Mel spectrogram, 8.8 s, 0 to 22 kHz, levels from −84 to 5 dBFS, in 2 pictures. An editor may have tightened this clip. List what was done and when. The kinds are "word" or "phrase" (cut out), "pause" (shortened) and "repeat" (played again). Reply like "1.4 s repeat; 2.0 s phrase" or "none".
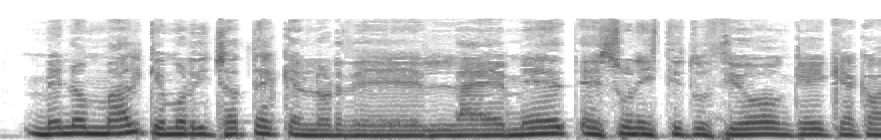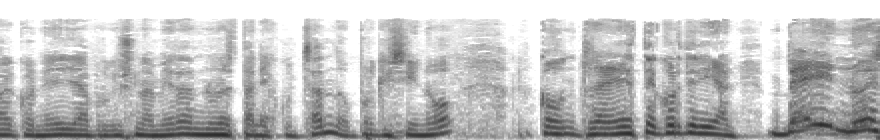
none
